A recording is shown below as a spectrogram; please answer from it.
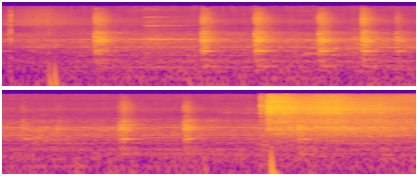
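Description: Footsteps on a hard shop floor, a regular series of light knocks about two to three a second, then a single thump about five seconds in followed by a steady hiss.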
